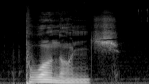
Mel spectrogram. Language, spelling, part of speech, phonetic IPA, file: Polish, płonąć, verb, [ˈpwɔ̃nɔ̃ɲt͡ɕ], Pl-płonąć.ogg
